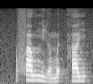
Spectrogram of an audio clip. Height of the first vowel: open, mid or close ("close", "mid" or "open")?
open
